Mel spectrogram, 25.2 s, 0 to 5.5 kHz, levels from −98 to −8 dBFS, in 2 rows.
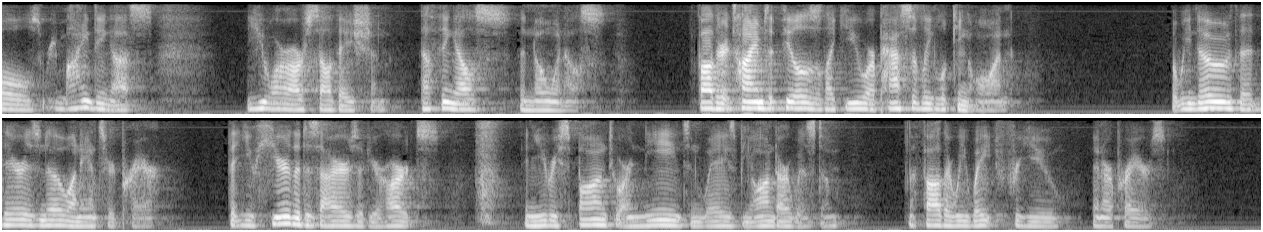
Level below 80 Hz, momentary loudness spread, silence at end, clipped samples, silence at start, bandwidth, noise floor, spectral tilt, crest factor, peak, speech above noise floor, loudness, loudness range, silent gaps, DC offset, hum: -54 dBFS; 16 LU; 0.95 s; under 0.1%; 0 s; 5.4 kHz; -53 dBFS; -7.5 dB/octave; 18 dB; 0 dBFS; 35 dB; -18 LUFS; 7 LU; none; under 0.1%; none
